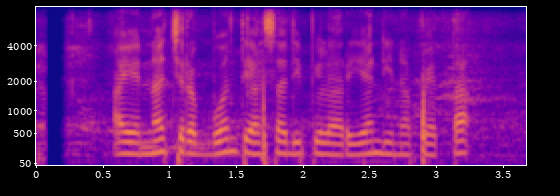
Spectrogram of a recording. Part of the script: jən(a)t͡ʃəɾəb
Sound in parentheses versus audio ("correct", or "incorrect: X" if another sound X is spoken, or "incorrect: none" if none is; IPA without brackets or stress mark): correct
